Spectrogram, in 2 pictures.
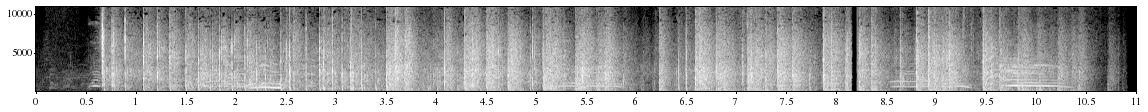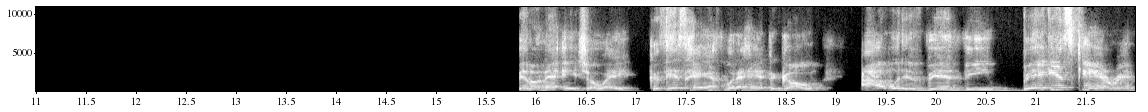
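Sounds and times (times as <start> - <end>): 
fireworks set off at a house crackling and banging: 0.6 - 10.9
speech: 15.9 - 21.9.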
